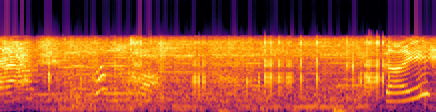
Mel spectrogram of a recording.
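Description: A small child making wordless, pitched vocal sounds that glide upward, about a second in and again near the end, with music playing in the background.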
